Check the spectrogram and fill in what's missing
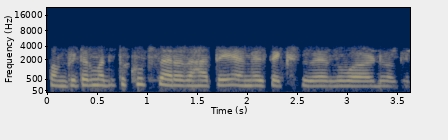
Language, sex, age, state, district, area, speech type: Marathi, female, 18-30, Maharashtra, Amravati, urban, conversation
